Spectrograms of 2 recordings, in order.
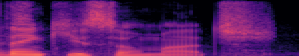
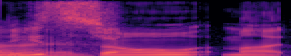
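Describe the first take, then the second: First: It is said in a nice tone. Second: It is said in a mean tone.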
